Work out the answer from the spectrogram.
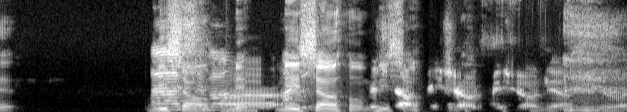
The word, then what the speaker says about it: Michonne: Cut the bottom of their jaws off, like Shimon. What's her name? I said Shimon. Shimon. Is that how you say it? Michonne.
